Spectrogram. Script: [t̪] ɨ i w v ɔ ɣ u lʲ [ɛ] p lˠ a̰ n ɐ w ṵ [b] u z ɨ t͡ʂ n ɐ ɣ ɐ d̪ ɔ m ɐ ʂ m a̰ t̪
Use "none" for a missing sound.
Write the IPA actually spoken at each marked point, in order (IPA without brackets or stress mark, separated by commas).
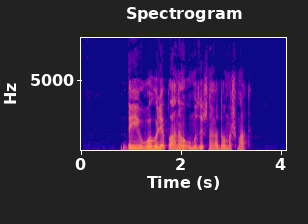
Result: d̪, ɛ, m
